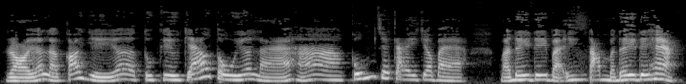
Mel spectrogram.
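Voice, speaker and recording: Woman voicing an old grandmother, soft, quiet, coaxing, soothing. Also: mid-range voice, moderate pace, close to an everyday voice. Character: elderly grandmother pleading with a spirit.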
